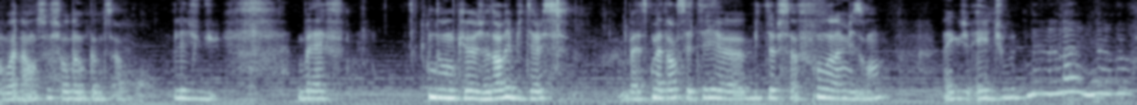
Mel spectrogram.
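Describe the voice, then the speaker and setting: A young woman chatting casually to camera at home as a vlogger, giggly and self-deprecating. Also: medium pitch. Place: at home, at a table. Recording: faint music underneath. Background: soft background music.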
